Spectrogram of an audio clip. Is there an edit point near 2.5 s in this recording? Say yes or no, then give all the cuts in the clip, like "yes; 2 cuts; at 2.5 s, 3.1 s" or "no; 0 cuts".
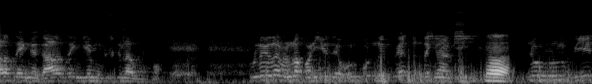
yes; 1 cut; at 2.5 s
